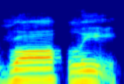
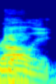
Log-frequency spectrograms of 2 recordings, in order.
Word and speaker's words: Raleigh: It's really it's pronounced raw, R-A-W dash Lee. Raw Lee. Okay. Raleigh.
